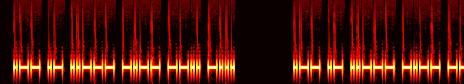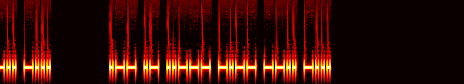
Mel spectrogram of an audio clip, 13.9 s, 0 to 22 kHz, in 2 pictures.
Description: Morse code, heard as a keyed tone, about 27 wpm, 700 Hz. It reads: WA2YZB WA2YZB WA2YZB
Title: USA Call Signs - 6 Characters - Repeated 3x - 28wpm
